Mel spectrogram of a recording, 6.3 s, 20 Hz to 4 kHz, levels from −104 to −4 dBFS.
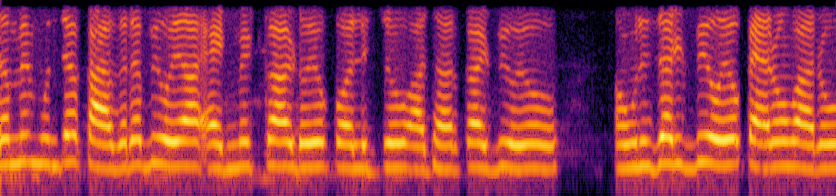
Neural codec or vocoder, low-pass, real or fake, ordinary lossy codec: none; 3.6 kHz; real; none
